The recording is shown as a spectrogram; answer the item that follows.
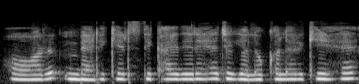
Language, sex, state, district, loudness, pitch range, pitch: Hindi, female, Uttar Pradesh, Lalitpur, -14 LUFS, 235-255 Hz, 240 Hz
